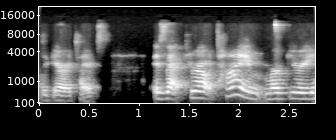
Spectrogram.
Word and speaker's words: daguerreotype: Chandra, I have to know if I'm probably pronouncing it incorrectly. Say it again one more time. Oh, daguerreotype.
